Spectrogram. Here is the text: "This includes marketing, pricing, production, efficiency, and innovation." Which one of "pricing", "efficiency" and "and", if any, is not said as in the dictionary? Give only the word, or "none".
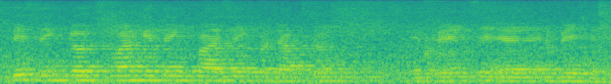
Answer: efficiency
